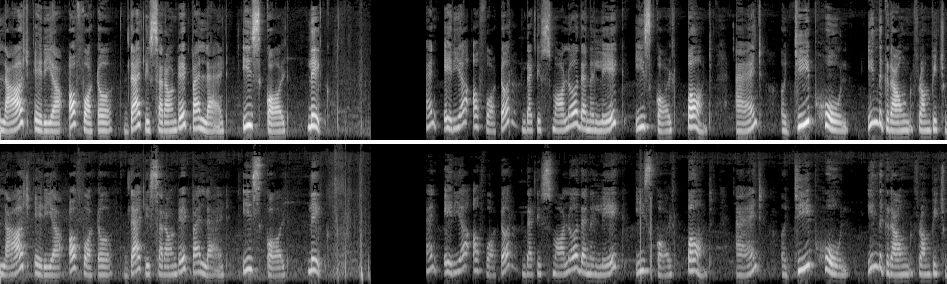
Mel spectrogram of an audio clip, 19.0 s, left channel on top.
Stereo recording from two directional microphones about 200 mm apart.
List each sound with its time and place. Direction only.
0.0 s speech: 35° left (ahead or behind)
8.5 s a woman's voice: 45° left (ahead or behind)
